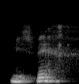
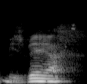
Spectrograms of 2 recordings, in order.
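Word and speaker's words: מִזְבֵּחַ: Ah, primero la pataj. Sí, porque es furtiva y es precisamente para evitar la rudeza de la pronunciación. Misj. Mis bej es muy rudo. Entonces, mis beach se suaviza la pronunciación.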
